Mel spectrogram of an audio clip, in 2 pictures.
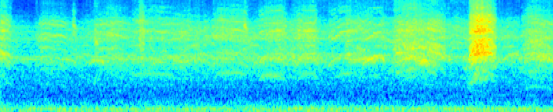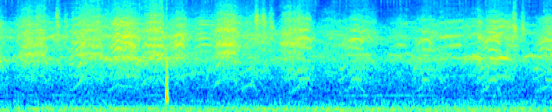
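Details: Black-headed gull at its nest with two chicks: one loud, harsh, rasping call stands out near the middle against a steady background of many distant gull calls, with a single sharp click later.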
